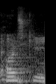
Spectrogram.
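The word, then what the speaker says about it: pączki: Punchki, yeah, the Polish, yeah.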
